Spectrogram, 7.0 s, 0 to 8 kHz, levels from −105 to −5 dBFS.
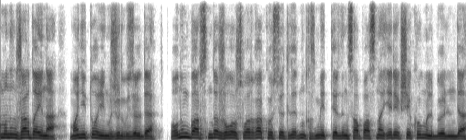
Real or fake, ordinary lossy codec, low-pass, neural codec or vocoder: fake; none; none; codec, 16 kHz, 2 kbps, FunCodec, trained on Chinese and English, 25 frames a second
